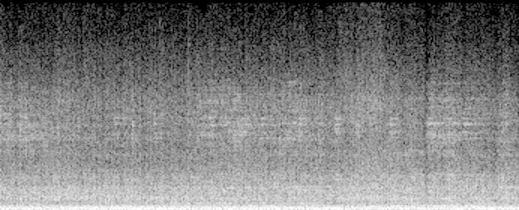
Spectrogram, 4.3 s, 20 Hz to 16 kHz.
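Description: Ford Maverick's 302 V8 cruising at highway speed alongside, a steady, even engine drone with no revving, mixed with road and wind noise.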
